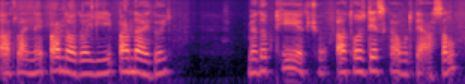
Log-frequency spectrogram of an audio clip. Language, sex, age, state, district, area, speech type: Kashmiri, male, 60+, Jammu and Kashmir, Srinagar, urban, spontaneous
